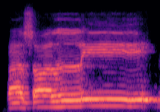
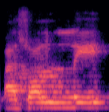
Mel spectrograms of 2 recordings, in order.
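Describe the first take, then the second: First: The vowel in 'li' is drawn out long. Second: The vowel in 'li' is kept short. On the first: The speaker calls it wrong. "li-nya dipanjang" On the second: The speaker calls it right. "Pendek itu Bu"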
